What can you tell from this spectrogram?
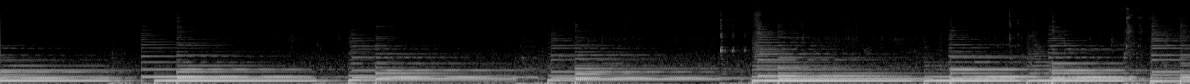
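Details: Acoustic guitar music, strummed and plucked in a steady rhythm throughout, with no animal sounds.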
